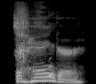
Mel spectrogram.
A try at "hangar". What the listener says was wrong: Why are you hitting the hard G? Soften that G. Hanger. A hanger.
